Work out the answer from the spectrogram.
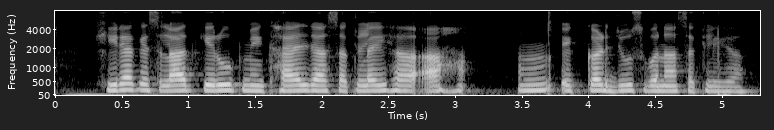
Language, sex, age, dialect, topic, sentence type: Magahi, female, 46-50, Western, agriculture, statement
